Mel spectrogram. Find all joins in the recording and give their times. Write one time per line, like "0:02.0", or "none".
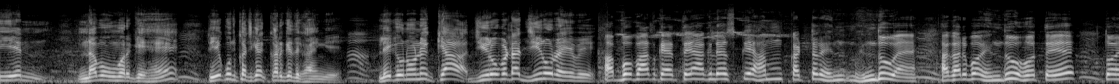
0:05.9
